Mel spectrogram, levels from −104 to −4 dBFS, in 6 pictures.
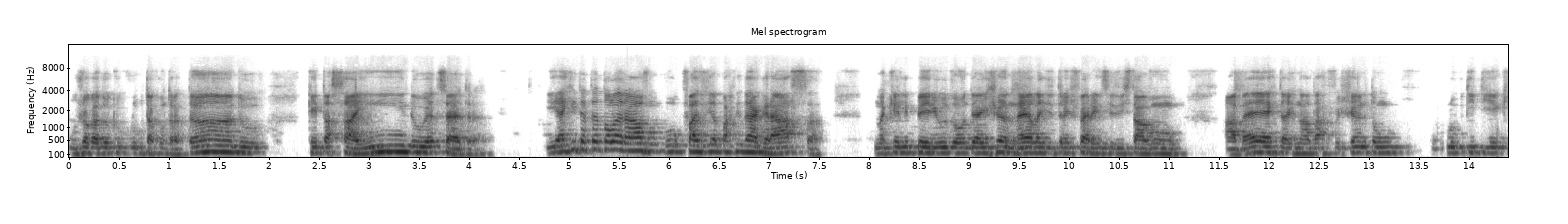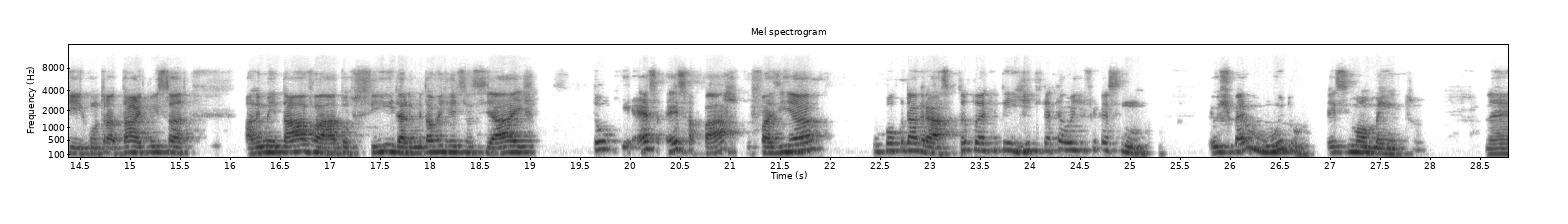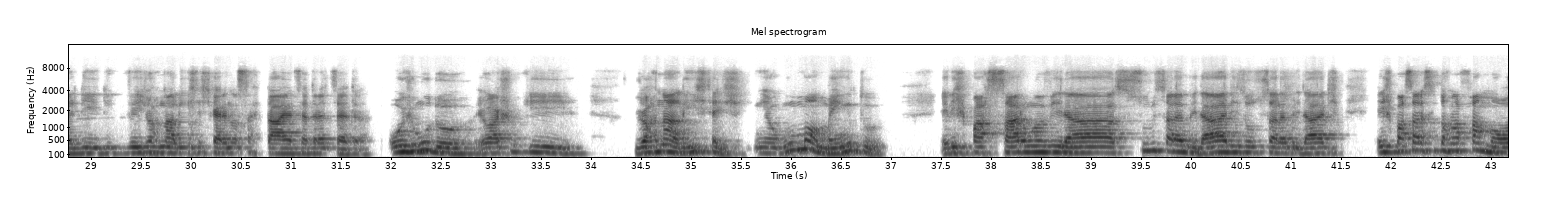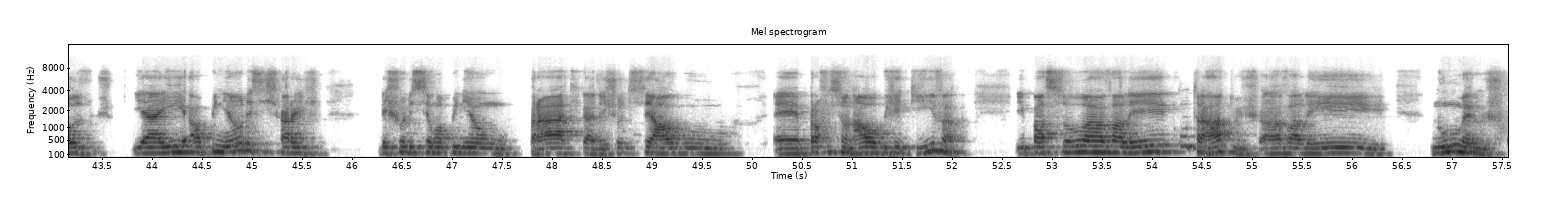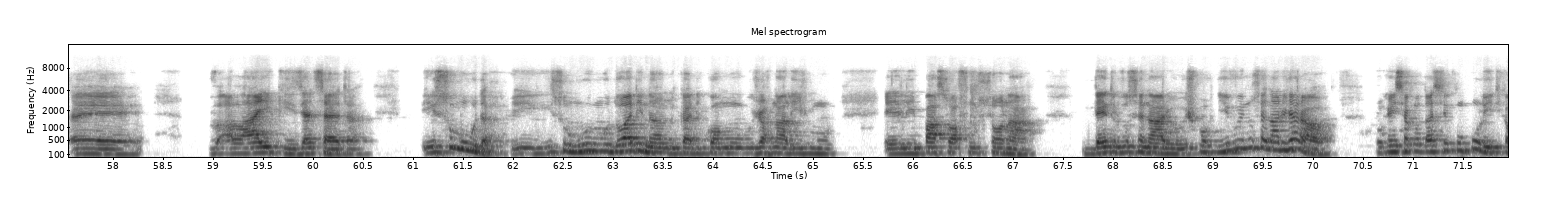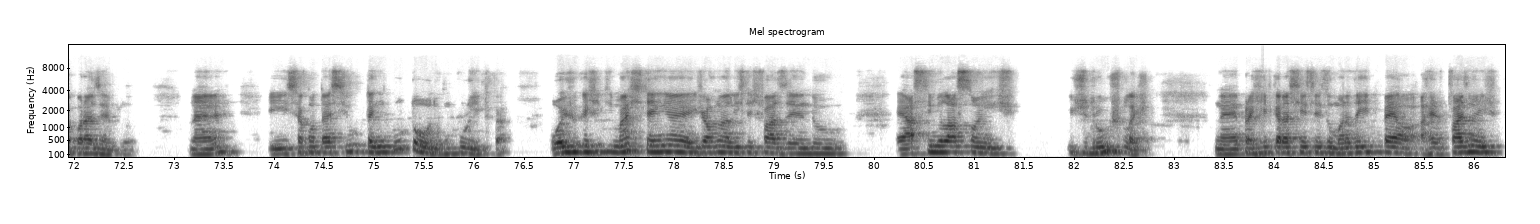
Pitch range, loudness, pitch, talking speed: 135-165 Hz, -29 LUFS, 145 Hz, 135 wpm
